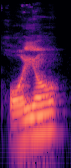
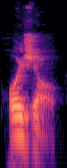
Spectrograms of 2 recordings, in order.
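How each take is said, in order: First: It is said in a general Spanish way. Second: It is said in an Argentine-Uruguayan way. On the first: "rather than saying pollo for chicken" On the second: "especially in Argentina and Uruguay, they say pollo"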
